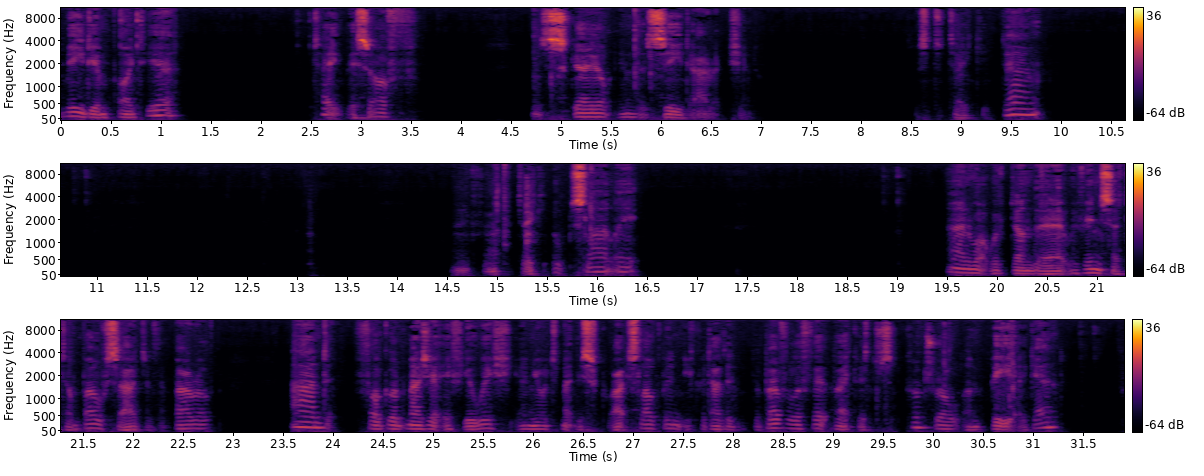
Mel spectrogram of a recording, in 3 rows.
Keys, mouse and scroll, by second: 0.5 click, 3.0 scroll down 1, 3.5 middle click, 4.5 s, 5.5 z, 10.6 click, 12.0-12.6 scroll down 3, 12.6 scroll up 3, 12.6 shift+scroll down 2, 12.8 shift+middle click, 12.8 shift+scroll up 1, 13.1 scroll down 1, 13.1 scroll up 2, 15.0-15.5 scroll, 15.8 typing, 18.5-19.2 typing, 18.7 click, 20.2 middle click, 21.9 middle click, 26.5 middle click, 30.3 ctrl+b, 31.3 click.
